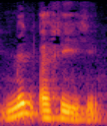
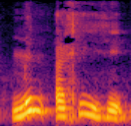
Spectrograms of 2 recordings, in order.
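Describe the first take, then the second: First: Said in the usual way. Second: Slow Quranic recitation of من أخيه; slow tajweed recitation. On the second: Shown as a demonstration. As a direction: draw out من أخيه slowly and clearly, recited with a firm, measured izhar. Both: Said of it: "خلينا نشوف شنو حكم هاي".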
